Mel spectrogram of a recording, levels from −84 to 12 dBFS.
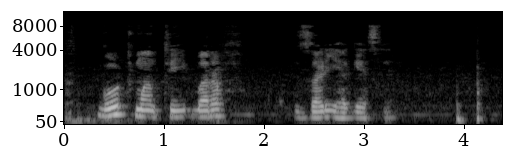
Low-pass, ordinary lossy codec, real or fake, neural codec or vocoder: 10.8 kHz; MP3, 32 kbps; real; none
